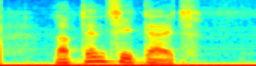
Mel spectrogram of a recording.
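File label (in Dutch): "latentietijd", Dutch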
